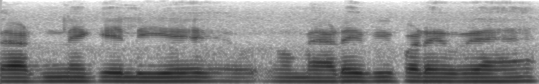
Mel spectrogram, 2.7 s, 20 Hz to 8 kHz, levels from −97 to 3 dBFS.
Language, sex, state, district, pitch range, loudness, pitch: Hindi, male, Haryana, Jhajjar, 135-140 Hz, -16 LUFS, 140 Hz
